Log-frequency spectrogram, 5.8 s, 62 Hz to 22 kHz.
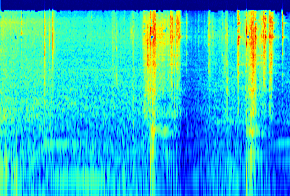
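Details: SYX Moto Holeshot 50cc two-stroke after repair of no spark and a dirty carburetor, idle screw being adjusted; light buzz then two sharp throttle blips rising and falling quickly, starts and runs freely.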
